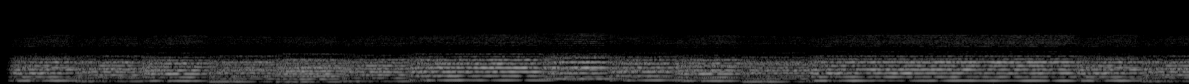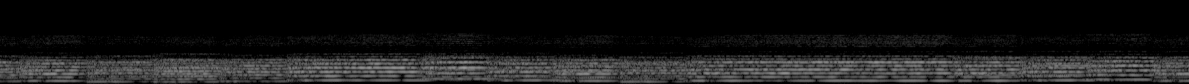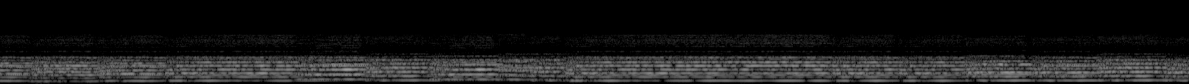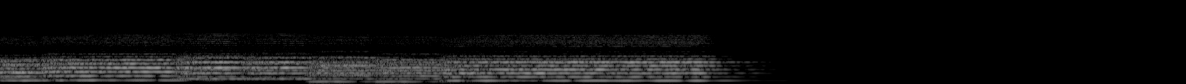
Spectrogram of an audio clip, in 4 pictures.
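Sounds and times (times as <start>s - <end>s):
bass voices singing a choral arrangement: 0.1s - 43.0s.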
